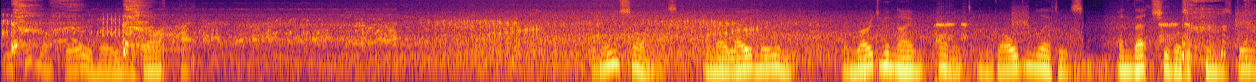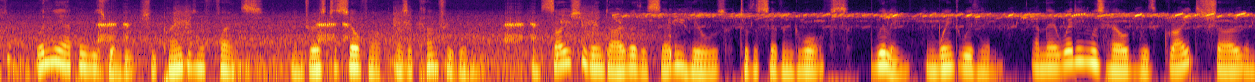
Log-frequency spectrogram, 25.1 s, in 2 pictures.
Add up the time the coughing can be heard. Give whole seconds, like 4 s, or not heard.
5 s.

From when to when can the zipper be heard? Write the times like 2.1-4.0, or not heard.
not heard.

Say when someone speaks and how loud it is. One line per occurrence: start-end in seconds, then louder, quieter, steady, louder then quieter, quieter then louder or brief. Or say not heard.
0.0-1.9 brief
5.8-25.0 steady.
